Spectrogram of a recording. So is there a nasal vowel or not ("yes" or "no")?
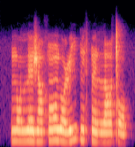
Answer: yes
